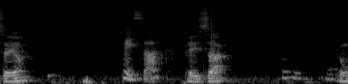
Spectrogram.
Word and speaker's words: Pesach: Pesach.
